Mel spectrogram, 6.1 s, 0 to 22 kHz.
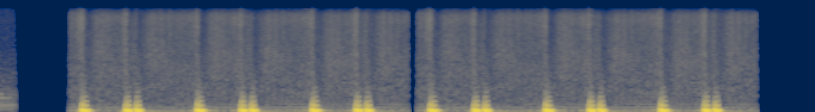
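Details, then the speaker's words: Wide fixed splitting of S2 as in atrial septal defect, split unchanged with respiration (recording from stethoscope library): regular heartbeat near 68 a minute, single S1 and clearly split S2 on every beat. "i hope you have understood the concept why it is wide and fixed in asd and this is how it is heard"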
